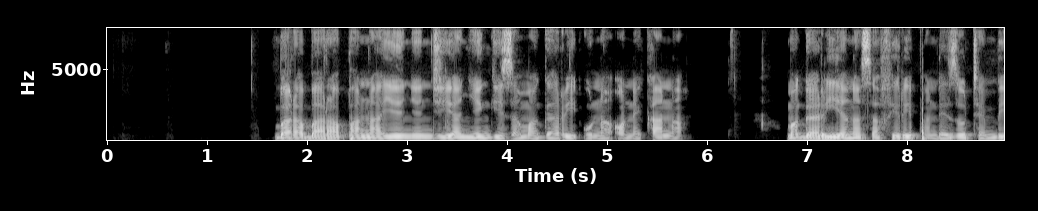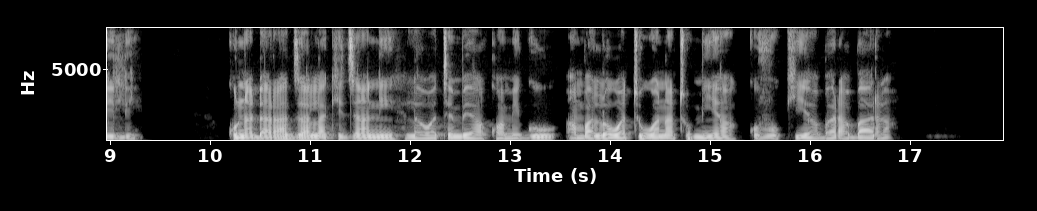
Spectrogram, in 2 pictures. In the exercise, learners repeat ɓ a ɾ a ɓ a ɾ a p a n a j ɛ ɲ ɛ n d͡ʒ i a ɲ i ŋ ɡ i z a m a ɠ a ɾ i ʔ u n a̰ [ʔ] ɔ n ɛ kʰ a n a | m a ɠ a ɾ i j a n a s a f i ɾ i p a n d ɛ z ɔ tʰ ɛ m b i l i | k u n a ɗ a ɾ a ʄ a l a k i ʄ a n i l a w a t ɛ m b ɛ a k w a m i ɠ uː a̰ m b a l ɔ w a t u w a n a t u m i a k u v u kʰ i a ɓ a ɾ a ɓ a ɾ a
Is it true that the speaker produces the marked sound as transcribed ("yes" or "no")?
yes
